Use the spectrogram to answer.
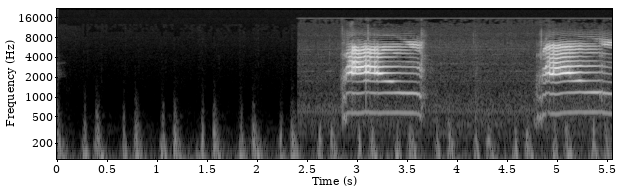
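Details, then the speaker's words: Normal heartbeat of a cat: rapid, steady soft thumps, faster than an elephant's but similar in sound, with the cat meowing twice over it. "That's a cat. That is a cat heartbeat."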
